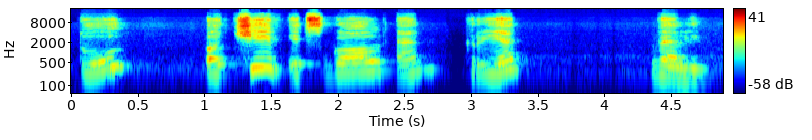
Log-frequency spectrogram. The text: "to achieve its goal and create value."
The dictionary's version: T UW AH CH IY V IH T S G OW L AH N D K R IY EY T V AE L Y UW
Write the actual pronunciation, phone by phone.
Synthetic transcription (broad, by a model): T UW AH CH IY V IH T S G OW L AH N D K R IY EY T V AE L Y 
